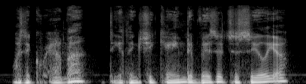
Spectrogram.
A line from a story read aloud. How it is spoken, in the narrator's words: She continued in a hushed whisper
